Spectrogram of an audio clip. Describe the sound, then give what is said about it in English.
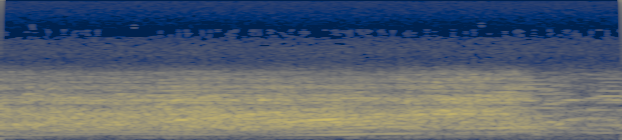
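A truck engine revs up and pulls away as men aboard speed off down the street, a steady rumbling roar with a rising pitch that fades slightly at the end. “They jumped into a truck that was standing outside. A few other men boarded the back of the truck. They sped off down the street.”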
